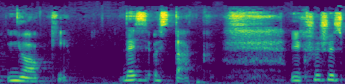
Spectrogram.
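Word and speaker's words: gnocchi: G і N воно воно як читається нькі нькі вот G і далі І тут ми будемо використовувати нунь бо це є множина бо це ми чуємо ньокі і закінчення та їньокі говориться їньокі От глі ну тобто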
